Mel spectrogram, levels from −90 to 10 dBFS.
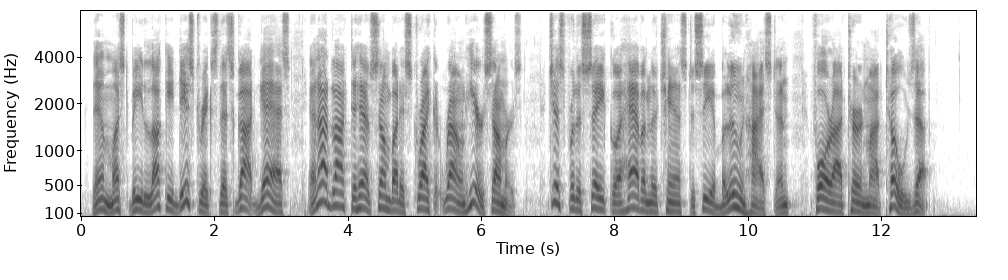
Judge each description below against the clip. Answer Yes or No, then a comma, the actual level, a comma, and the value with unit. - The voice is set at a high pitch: No, medium, 140 Hz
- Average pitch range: No, wide, 6.5 semitones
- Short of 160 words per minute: No, average, 170 wpm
